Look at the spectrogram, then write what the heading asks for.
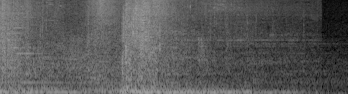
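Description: A bomb explodes in a video game with a single deep boom about midway, then a long rumbling tail that slowly fades to silence.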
